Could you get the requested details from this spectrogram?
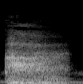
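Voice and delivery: soft, breath-only sigh; heavy sigh. Acted. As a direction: let out a long, quiet sigh. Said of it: "Thở dài một tiếng".

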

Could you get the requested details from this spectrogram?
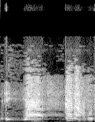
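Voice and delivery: overcareful, forced إياك نعبد; overstressed letters. Retold or imitated. Doctor mimics readers afraid of a letter, overstressed إياك. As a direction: press too hard on the sounds of إياك. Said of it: "لما يخاف من حرف معين تجده يشدد عليه".

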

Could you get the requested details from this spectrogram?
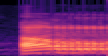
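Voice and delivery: أر with a long rolled trill of the tongue tip. Shown as a demonstration. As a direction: let the tongue tip rattle on أر. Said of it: "أولد راءات".

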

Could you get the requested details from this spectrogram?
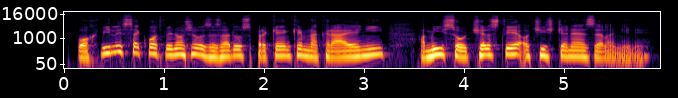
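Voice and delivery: usual speaking voice

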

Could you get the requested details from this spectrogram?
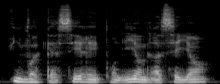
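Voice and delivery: usual speaking voice

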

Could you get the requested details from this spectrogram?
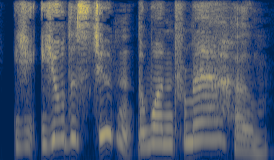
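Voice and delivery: high, loud and eager; excited recognition. Acted. Maris places the young man from Air Home, high and excited.

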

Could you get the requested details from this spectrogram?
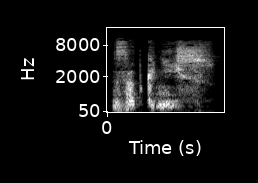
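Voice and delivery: hissed from the side of the mouth; low hissed order, lips barely moving; out of the corner of the mouth. A narrator's reading. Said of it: "краем рта прорычала".

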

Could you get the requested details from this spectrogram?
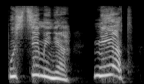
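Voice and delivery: high, loud panicked cries; screaming for help. Acted. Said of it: "закричала она".

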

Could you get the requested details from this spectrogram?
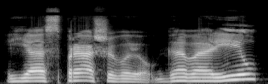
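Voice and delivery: slow, loud demanding question; angry. A narrator's reading. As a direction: drag it out, glaring. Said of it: "злобно заворочил глазами Рогонос".

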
